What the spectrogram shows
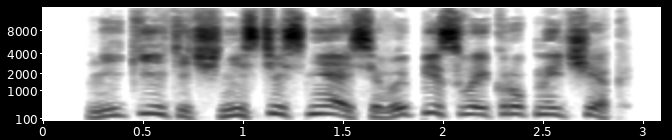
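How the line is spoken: Laughing. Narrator (Russian): засмеялся я

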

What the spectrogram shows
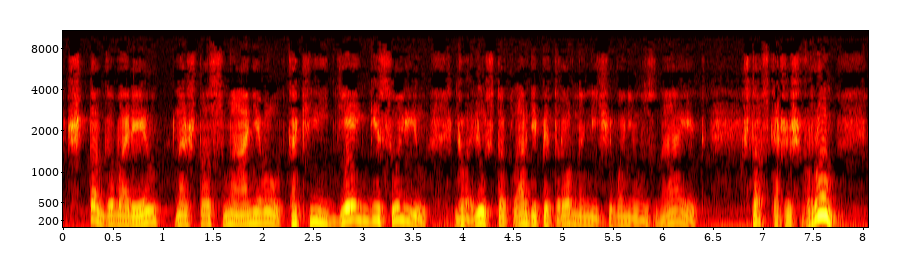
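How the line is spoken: Shouting. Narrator (Russian): кричала Наташа Борову

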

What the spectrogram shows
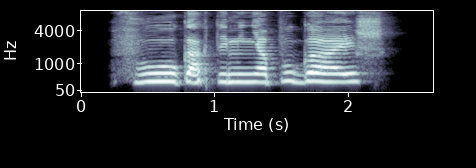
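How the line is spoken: Sleepy grumble, lip-smacking. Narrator (Russian): проворчала я, поворачиваясь на бок и причмокивая губами

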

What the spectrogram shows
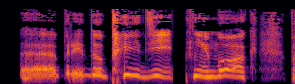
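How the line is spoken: Whimpering. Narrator (Russian): проскулил он

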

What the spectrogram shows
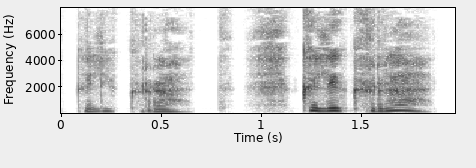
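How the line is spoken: Sobbing, laughing, agitated whisper. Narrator (Russian): Она рыдала, смеялась, словом, вела себя, как любая другая взволнованная женщина, и все шептала

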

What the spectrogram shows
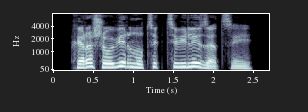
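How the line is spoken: Cheerful. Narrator (Russian): весело сказал он

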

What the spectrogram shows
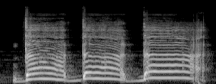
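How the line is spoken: Continued yelling. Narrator (Russian): продолжал вопить Павел

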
